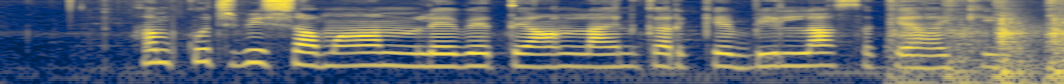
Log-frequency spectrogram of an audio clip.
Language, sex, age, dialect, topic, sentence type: Magahi, female, 51-55, Northeastern/Surjapuri, banking, question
